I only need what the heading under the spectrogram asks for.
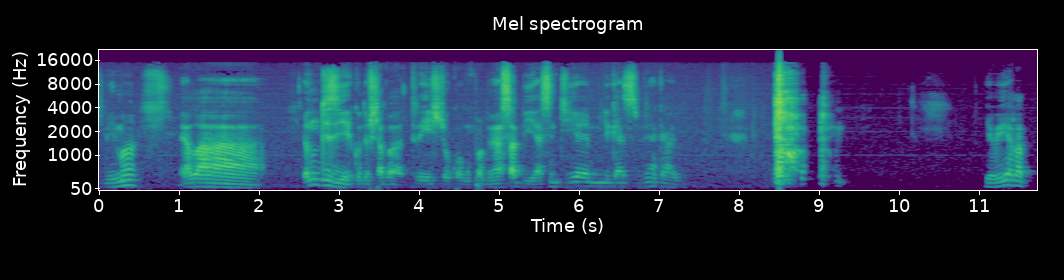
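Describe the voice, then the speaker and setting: As a guest in an interview, a man shares a heartfelt, emotional story from his own life, alternating between quiet moments and loud, encouraging ones. He has a fairly low pitch and a breathy edge.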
